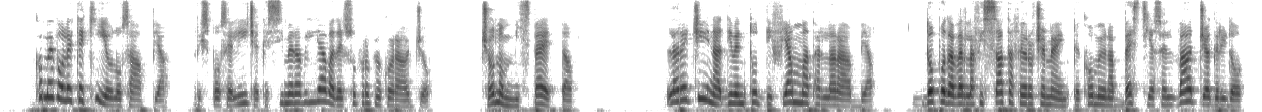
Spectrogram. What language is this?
Italian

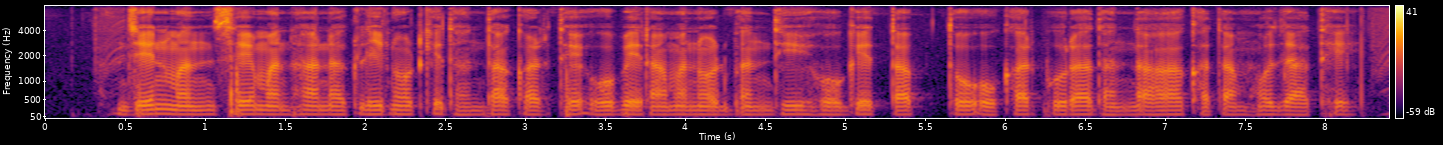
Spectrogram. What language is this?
Chhattisgarhi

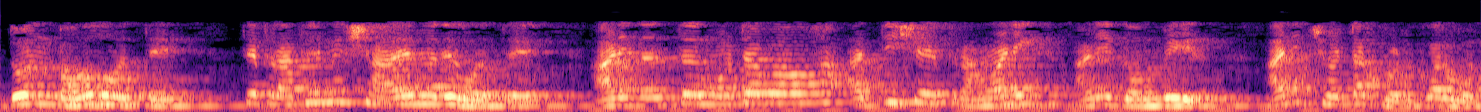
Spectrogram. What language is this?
Marathi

